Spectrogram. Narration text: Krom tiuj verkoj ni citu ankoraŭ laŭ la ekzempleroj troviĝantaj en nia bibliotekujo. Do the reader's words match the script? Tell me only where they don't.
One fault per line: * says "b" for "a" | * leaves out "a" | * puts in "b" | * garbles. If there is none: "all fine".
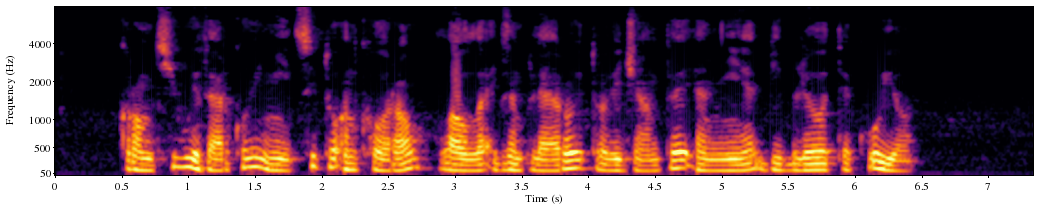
all fine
